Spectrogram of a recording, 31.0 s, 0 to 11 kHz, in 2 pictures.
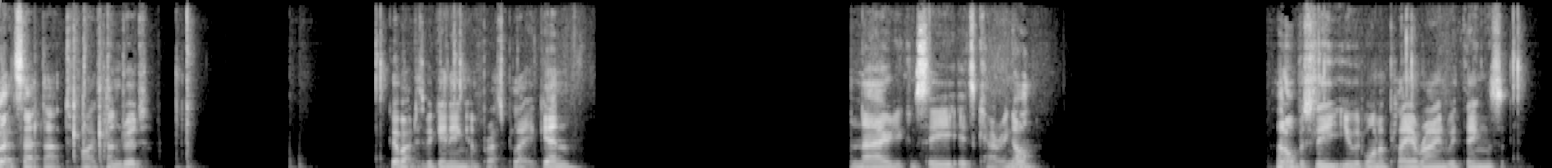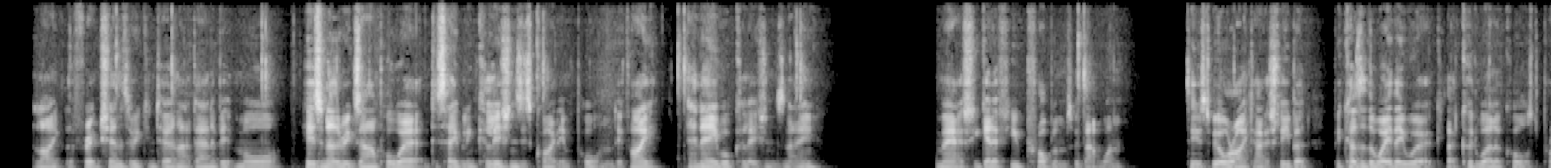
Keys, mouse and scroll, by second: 0.4 KP_5, 0.8 KP_0, 1.8 KP_Enter, 3.8 click, 13.2 click, 14.0 right click, 15.1 click, 18.1 right click, 18.5 right click, 18.5 scroll up 1, 20.9-24.7 drag, 24.7-25.9 scroll down 2, 26.3 right click, 29.9 scroll down 1.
